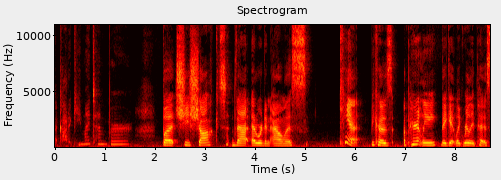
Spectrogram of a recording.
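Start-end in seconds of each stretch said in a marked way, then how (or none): 0.0-1.5 high, very quiet whisper under the breath. Retelling a book scene where a character whispers to herself: imitating a whisper to oneself. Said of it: "she just whispers to herself".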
